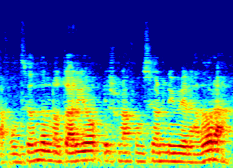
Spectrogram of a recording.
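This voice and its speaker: Amid noticeable background noise and audible room echo, a woman talks at a fairly quick pace in a fairly low, monotone, flat voice. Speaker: notary. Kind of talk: panel talk at a conference. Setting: conference hall. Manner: very fast.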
